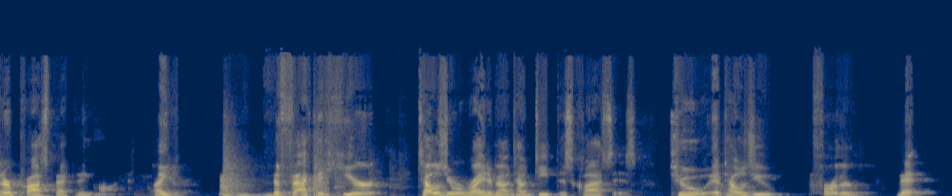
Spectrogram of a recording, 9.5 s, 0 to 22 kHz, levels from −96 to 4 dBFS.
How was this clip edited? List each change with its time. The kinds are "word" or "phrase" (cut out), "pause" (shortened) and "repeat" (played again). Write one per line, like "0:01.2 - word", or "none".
0:00.9 - word
0:03.3 - word
0:04.5 - phrase
0:05.1 - word
0:07.2 - word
